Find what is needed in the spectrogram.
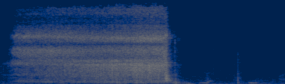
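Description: A long, slow draw on an e-cigarette: a steady airy hiss through the device that grows slightly louder for about two and a half seconds, then stops abruptly.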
